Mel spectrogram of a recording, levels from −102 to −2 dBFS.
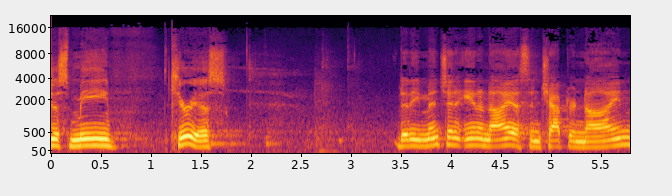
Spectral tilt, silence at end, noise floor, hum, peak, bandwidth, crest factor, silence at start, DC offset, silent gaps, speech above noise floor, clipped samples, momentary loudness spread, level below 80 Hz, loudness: -6 dB/octave; 0 s; -45 dBFS; none; 0 dBFS; 12 kHz; 14 dB; 0 s; under 0.1%; none; 33 dB; under 0.1%; 12 LU; -52 dBFS; -13 LUFS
